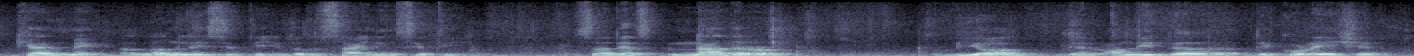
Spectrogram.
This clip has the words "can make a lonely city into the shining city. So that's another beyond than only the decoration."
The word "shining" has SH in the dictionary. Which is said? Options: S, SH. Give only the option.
S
